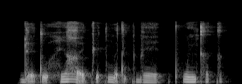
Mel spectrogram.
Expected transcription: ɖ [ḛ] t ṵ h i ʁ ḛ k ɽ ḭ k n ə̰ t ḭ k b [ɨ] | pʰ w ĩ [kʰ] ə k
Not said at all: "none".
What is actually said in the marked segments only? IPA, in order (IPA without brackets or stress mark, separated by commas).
ḛ, e, kʰ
